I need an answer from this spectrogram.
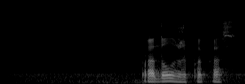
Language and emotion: Russian, neutral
